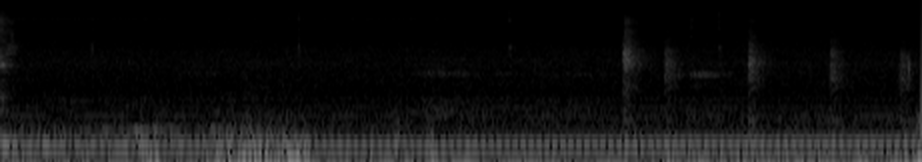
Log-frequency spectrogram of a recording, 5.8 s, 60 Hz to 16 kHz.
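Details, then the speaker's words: 1963 Radiometer SE21 regulated tube power supply (0-500V, 200mA) during restoration, output working: faint irregular ticks over a low hum, intermittent clicking inside. Thermal issue suspected; a resistor runs too hot. Cause not confirmed. "I don't know I better go and get my thermal camera here because I don't like the tickly tick sound here so hang on I'll be back oh it is scary to go around here and look for thermal issues and there's definitely something that goes clicky clicky click"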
